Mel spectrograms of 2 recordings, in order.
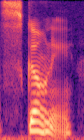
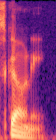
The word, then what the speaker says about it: Skoni: Yes, we have to talk about Skoni. That's spelled S-K-O-N-I.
